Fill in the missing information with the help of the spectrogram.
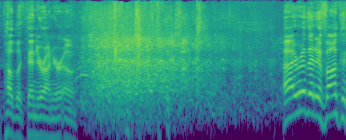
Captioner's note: laughter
